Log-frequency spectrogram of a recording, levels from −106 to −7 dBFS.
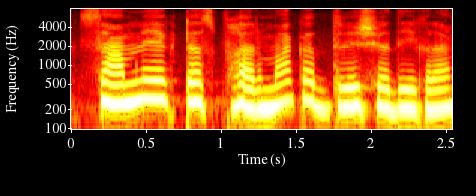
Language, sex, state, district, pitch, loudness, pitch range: Hindi, male, Jharkhand, Garhwa, 230 Hz, -13 LUFS, 215-265 Hz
